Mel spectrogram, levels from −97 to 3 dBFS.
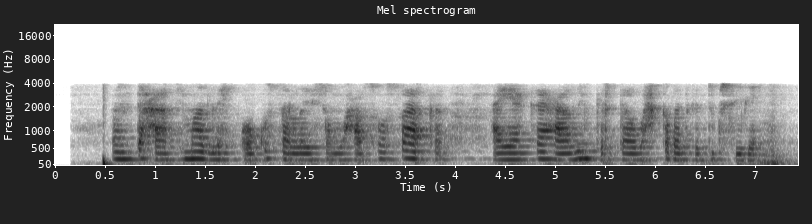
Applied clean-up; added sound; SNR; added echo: none; Bass drum; 9 dB; reverberation time 0.5 s.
